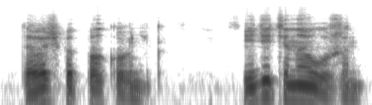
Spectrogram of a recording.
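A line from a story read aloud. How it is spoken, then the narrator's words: Quiet. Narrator (Russian): тихо сказал чей-то голос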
